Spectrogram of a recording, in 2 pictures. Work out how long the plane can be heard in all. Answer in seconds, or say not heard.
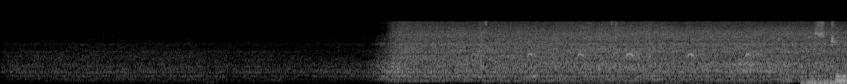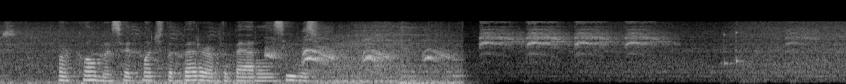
not heard.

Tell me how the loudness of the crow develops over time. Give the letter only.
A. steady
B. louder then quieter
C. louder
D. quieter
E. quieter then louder
B.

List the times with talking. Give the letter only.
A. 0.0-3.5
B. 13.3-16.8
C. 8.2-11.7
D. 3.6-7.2
C.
